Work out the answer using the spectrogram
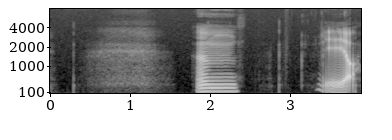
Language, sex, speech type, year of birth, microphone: Norwegian, male, spontaneous, 1987, Sennheiser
